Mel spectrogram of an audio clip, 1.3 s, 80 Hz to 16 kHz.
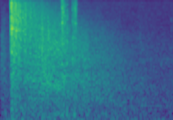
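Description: Gunfire in The Last of Us Remastered on PS4: a loud, sharp burst opens the moment, then a dense rumbling roar of shots that slowly thins out, with no talking over it.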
